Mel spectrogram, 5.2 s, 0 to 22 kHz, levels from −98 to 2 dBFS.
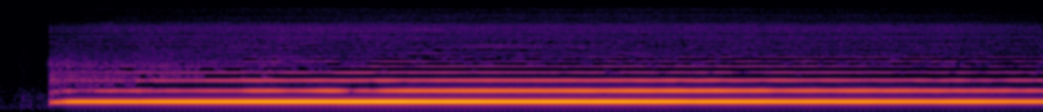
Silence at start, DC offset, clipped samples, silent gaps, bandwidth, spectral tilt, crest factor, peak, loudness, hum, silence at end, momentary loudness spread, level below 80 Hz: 0.25 s; under 0.1%; under 0.1%; none; 2.4 kHz; -6 dB/octave; 8 dB; -14 dBFS; -21 LUFS; none; 0 s; 7 LU; under -90 dBFS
